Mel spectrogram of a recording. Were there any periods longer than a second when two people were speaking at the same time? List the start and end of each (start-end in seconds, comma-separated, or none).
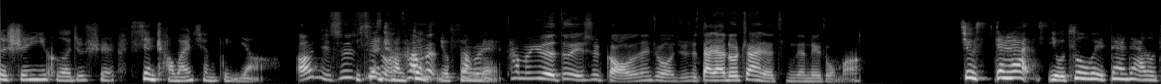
3.5-5.0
